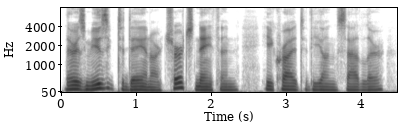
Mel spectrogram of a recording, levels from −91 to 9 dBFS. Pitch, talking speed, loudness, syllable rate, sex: 115 Hz, 200 wpm, -18 LUFS, 4.7 syllables/s, male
